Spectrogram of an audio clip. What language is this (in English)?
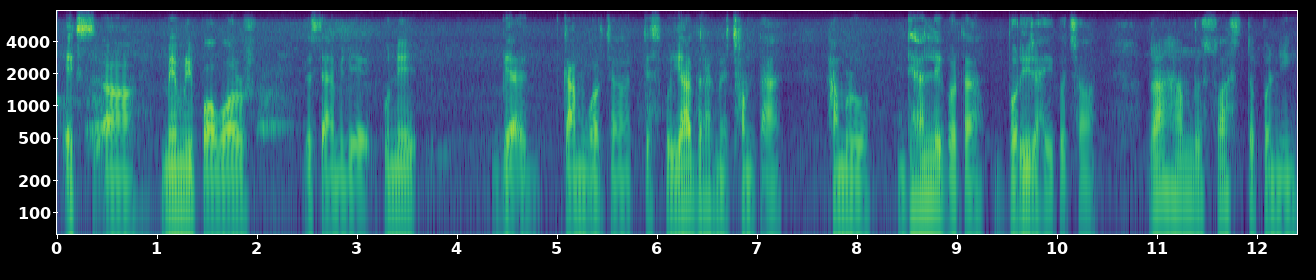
Nepali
